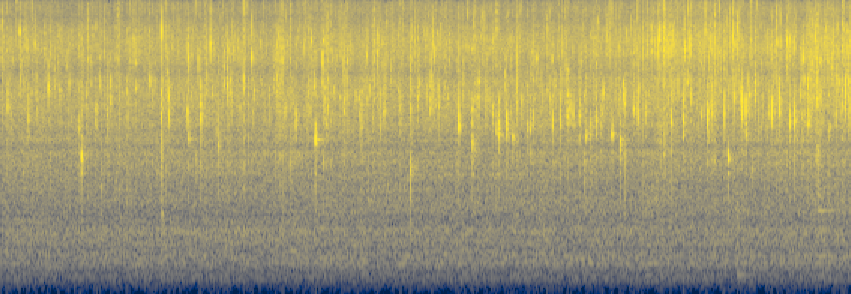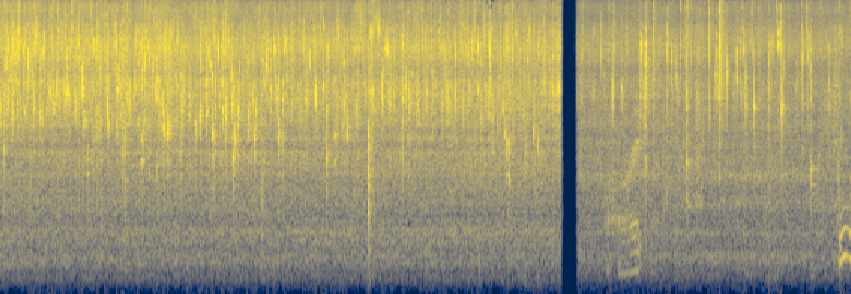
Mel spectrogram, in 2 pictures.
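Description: Battered eggs shallow-frying in hot oil in a cast-iron skillet: a steady sizzle full of fine crackles. The sound cuts out for a moment near the end.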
